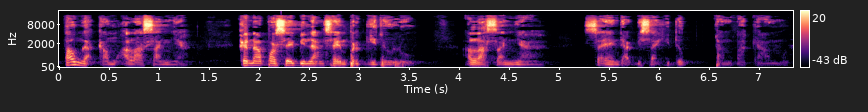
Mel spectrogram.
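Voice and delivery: soft and low, the voice breaking into tears at the end; tearful confession. Retold or imitated. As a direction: confess it quietly, near crying. Confessing love to his wife. (pengakuan lirih hampir menangis)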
